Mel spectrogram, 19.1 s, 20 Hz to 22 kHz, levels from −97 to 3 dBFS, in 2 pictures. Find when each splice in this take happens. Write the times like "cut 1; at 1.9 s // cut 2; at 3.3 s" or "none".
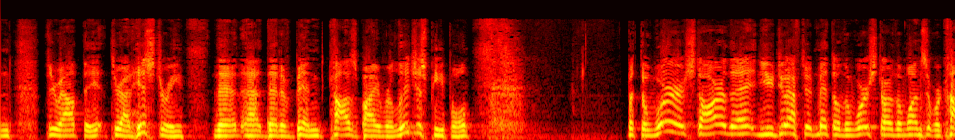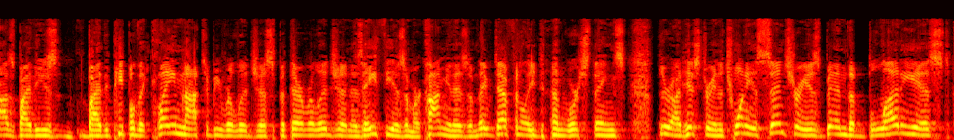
none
